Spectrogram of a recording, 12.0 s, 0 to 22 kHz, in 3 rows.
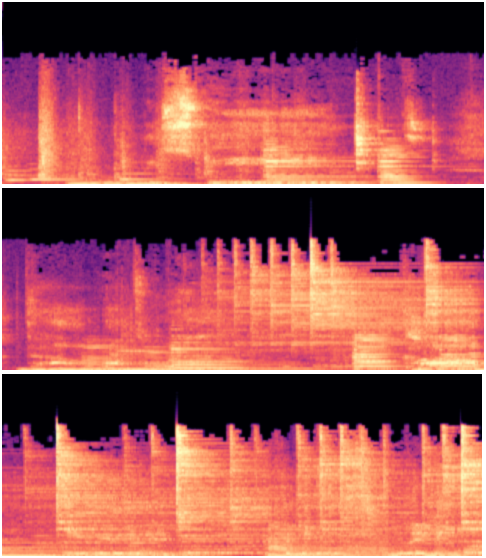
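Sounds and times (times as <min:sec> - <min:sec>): instrumental accompaniment: 0:00.0 - 0:12.0
woman singing into a microphone: 0:00.5 - 0:05.8, 0:06.8 - 0:12.0.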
